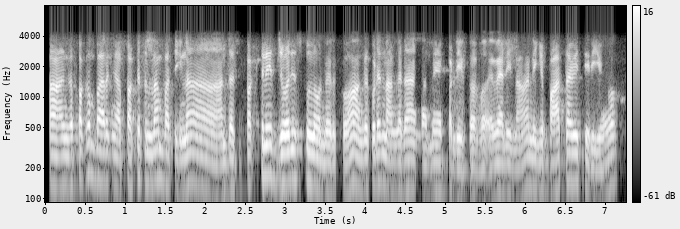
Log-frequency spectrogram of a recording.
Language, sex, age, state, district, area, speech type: Tamil, male, 30-45, Tamil Nadu, Salem, urban, conversation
